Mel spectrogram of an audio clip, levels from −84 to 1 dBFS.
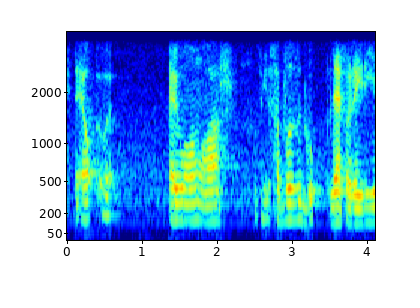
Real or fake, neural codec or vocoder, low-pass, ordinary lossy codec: real; none; 3.6 kHz; none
